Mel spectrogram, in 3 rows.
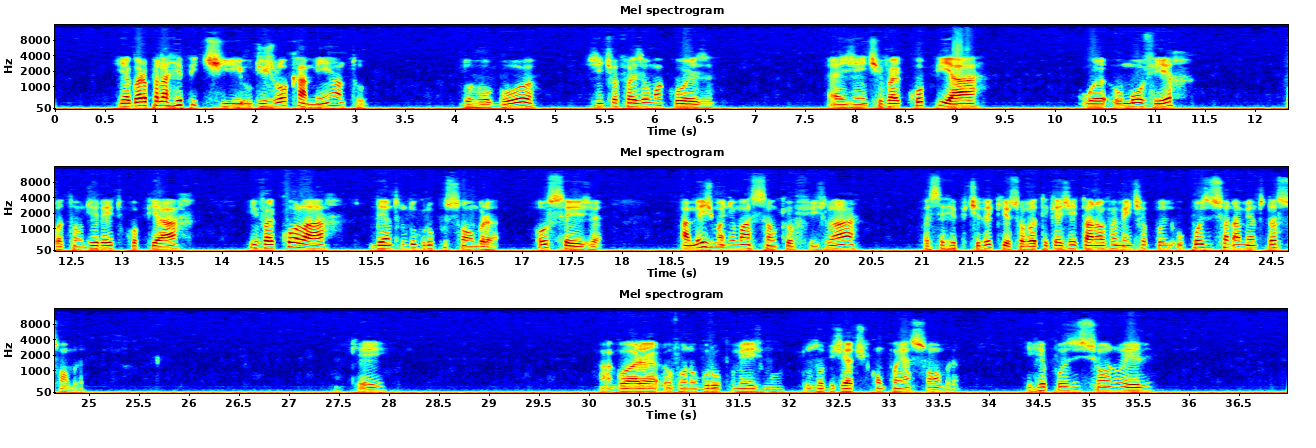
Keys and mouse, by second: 0.6 click, 1.4-2.5 drag, 2.8 Up, 3.5 Left, 4.6 Up, 10.5 click, 11.2 click, 12.1 right click, 13.2 click, 14.0 click, 15.3 click, 16.1 click, 17.0 right click, 18.0 click, 19.4-26.0 drag, 28.4-30.6 drag, 31.8 click, 32.9 click, 34.4 ctrl+click, 35.6 Right.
